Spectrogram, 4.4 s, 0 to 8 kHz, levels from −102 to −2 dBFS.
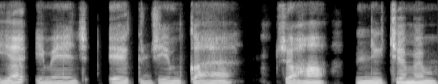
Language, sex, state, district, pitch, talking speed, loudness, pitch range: Hindi, male, Bihar, Bhagalpur, 180 Hz, 135 wpm, -21 LUFS, 170-195 Hz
